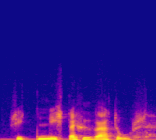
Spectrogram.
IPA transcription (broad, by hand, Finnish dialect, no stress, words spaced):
sitːĕn niːstæ hyʋæ tulʲ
